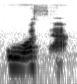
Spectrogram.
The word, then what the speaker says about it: OSAP: OSAP. Isn't that how you say it? Yes. I like to accent that AW really hard.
